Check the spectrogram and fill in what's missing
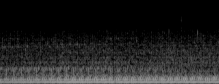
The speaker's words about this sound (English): So in the middle, he pushed the pliant earth with his proud and capable caterpillar.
